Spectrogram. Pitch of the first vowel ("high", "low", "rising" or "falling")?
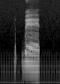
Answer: low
